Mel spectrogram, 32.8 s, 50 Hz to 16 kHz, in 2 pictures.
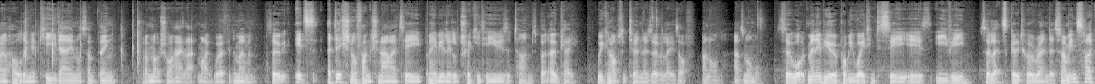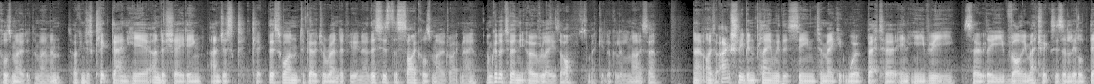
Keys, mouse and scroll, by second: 4.2 middle click, 6.3 scroll down 1, 7.2-8.7 scroll up 1, 8.7 click, 11.5 KP_0, 18.9 click, 21.0 click, 24.9 click, 25.4 click.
